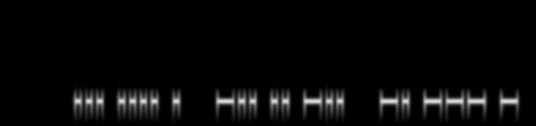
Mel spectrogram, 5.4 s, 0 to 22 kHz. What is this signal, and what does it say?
Morse code, heard as a keyed tone, about 22 wpm, 700 Hz. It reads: SHE DID NOT
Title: Sentences from Top 1000 Words - Review Part 5 - 22wpm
